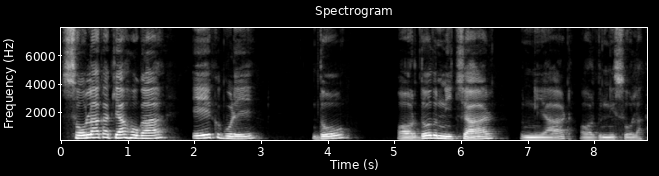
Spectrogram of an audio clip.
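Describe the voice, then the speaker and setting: Slow, mellow-voiced male math teacher. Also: a little high. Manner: asks questions and answers them himself. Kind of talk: explaining a math lesson.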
